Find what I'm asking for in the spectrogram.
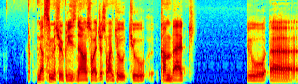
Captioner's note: speaking French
